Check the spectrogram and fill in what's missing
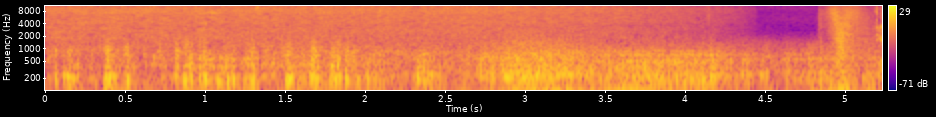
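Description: Thunderstorm with steady rain on surfaces and deep rolling thunder swelling through the middle, loud and sustained, then a short break in the high hiss near the end before the rain noise returns.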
